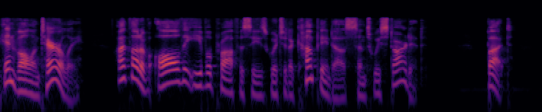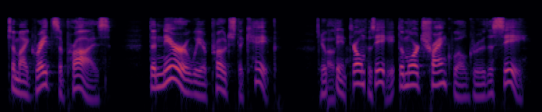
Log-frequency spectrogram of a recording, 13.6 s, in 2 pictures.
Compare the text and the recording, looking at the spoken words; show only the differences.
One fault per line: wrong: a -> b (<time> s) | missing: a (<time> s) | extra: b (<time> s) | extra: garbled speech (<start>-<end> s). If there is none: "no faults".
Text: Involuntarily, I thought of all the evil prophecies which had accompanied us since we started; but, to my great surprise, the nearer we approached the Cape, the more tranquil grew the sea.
extra: garbled speech (10.7-11.7 s)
